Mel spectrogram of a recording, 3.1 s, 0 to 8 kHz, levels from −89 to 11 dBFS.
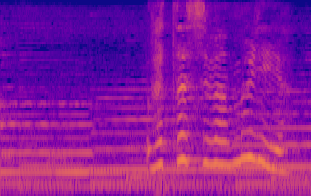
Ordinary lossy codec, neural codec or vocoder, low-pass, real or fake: none; none; none; real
